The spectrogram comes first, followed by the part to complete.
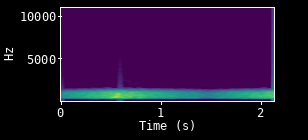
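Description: LIGO gravitational-wave signal from two merging black holes played as sound: hiss with one short chirp rising in pitch about half a second in. The rising pitch is the sign of the two black holes spiralling closer together ever faster. The hiss starts afresh about a second and a half in.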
